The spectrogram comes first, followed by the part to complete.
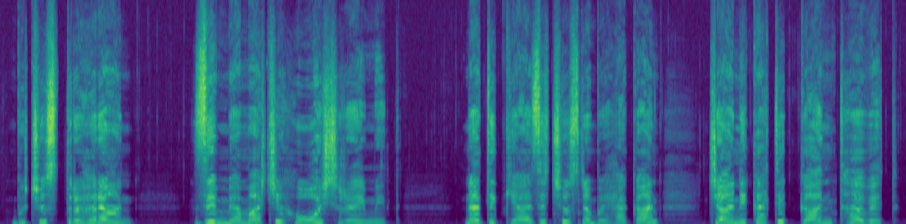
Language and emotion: Kashmiri, fearful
